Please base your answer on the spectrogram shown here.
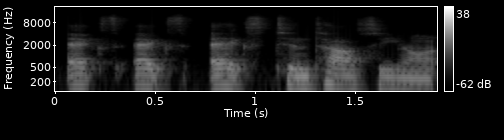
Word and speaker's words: XXXTentacion: And so it's Xxxtentacion.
